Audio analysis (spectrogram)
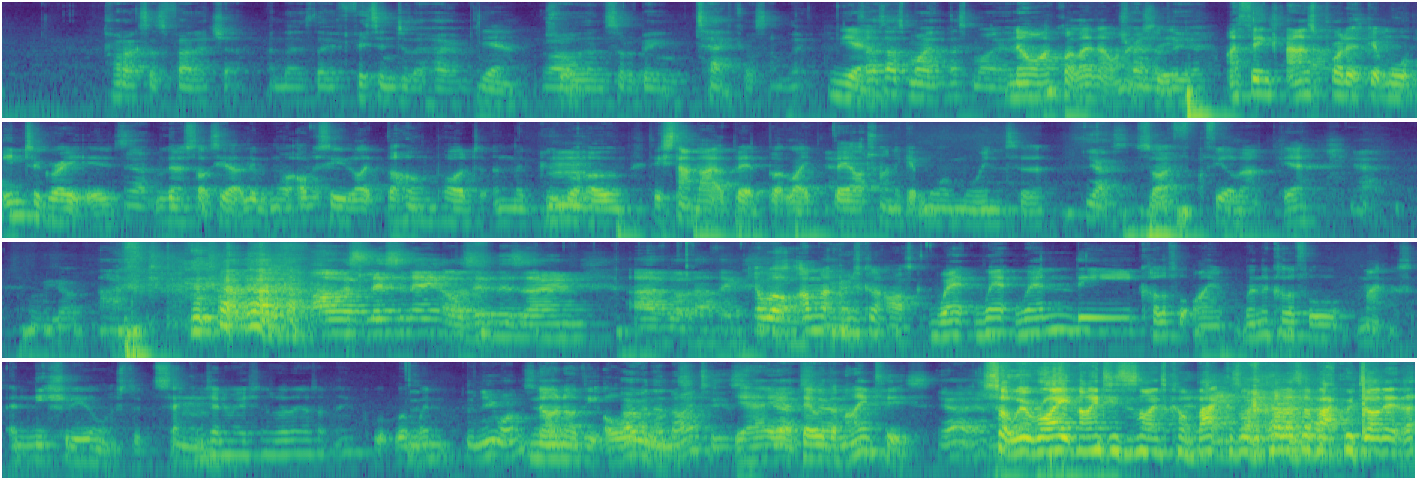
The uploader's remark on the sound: live from the 'Made in Brunel Final Showcase'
